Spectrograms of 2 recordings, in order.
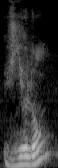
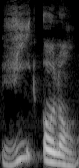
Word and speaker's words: violon: Deux voyelles تنطقهم كل وحدة بوحدها. مثلا violon, on dit violon ou bien violon.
